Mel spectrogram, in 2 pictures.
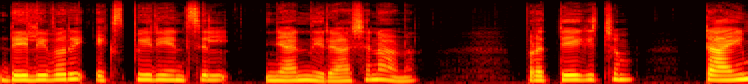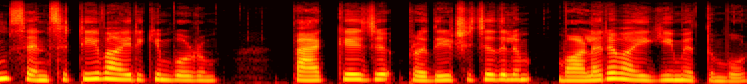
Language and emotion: Malayalam, sad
